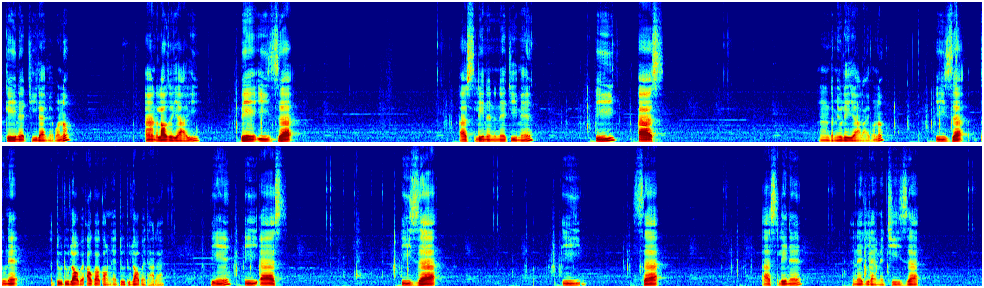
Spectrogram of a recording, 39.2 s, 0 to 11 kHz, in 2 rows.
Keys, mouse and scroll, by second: 3.9 scroll up 1, 4.1-4.7 scroll down 2, 4.7 e, 9.0 s, 11.8 e, 12.6 s, 15.1-17.3 middle drag, 18.5 e, 23.5 middle click, 24.3 e, 26.5-27.5 middle drag, 27.5 e, 29.9 middle click, 30.7 e, 34.4 s, 36.5 middle click, 36.9 g.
